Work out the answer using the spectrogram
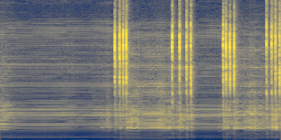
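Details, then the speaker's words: Hair clipper fitted with new zircon blade: steady motor buzz, then short clusters of sharp high chattering about once a second as the lever moves; intermittent rattle, owner suspects blade touching bottom of the carriage. "Când maneta se mișcă, face un zgomot diferit. Bine, înțeleg. E pentru că lama pare să atingă partea inferioară a căruciorului. Cred că asta ar putea fi cauza sunetului ăla."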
